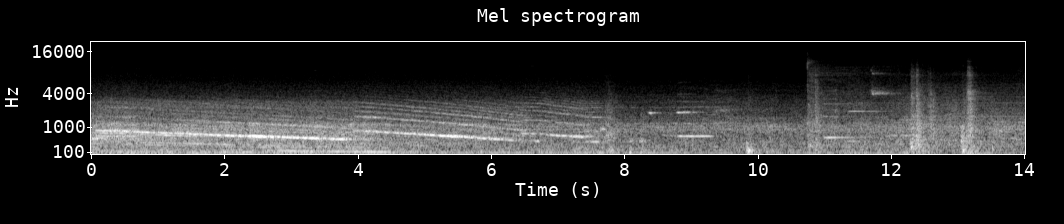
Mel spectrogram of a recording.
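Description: Tokyu 9000 series train's VVVF inverter whine, heard from inside the car, falling in pitch in several stacked tones as the train slows into a station. The whine fades about halfway through as it nears a stop, then a few sharp clicks and knocks follow.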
